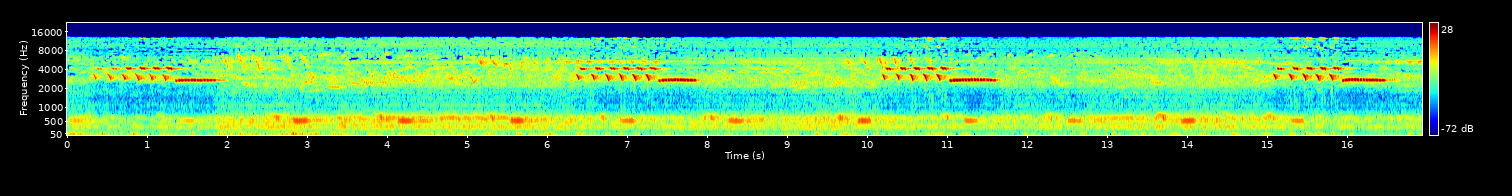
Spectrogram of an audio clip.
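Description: Recorded birdsong is played back: four loud, high trilled phrases come at regular intervals over a steady bed of softer chirping and insect-like buzzing.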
